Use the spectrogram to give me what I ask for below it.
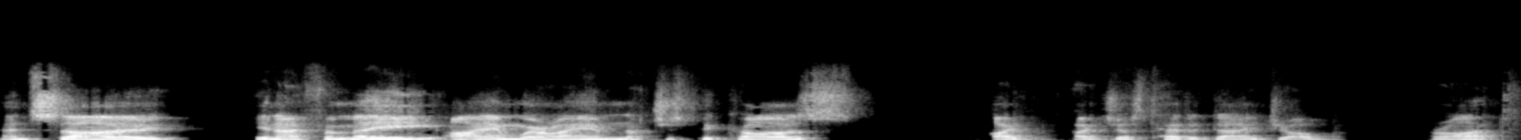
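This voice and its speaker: Talking at a fairly slow pace with long, frequent pauses, a man with an Australian accent has a bright, sharp tone at medium pitch and ordinary pitch variation. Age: 60s. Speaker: property educator and investor. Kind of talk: interview.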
